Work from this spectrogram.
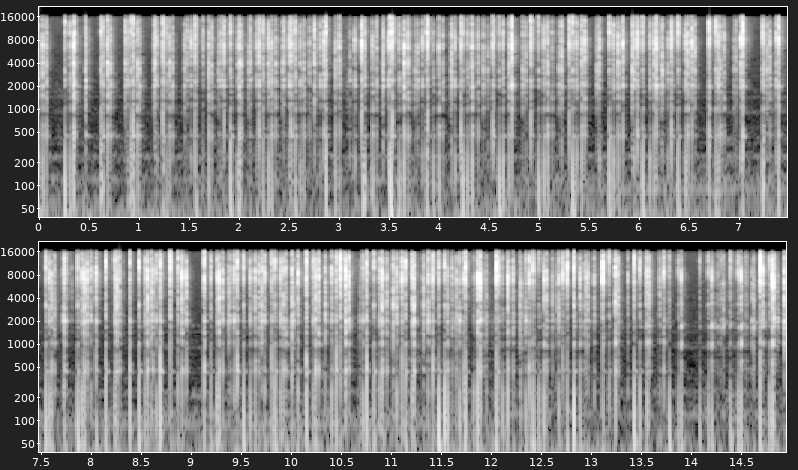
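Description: Fingernails tap rapidly and continuously on a small, hollow red plastic spray bottle and its white cap for about fifteen seconds. The taps are sharp, dry, bright clicks with almost no ring, layered with a light hollow rattle.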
